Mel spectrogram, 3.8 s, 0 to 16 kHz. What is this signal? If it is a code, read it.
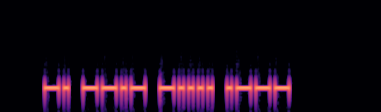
Morse code, heard as a keyed tone, about 25 wpm, 700 Hz. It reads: NQ6J
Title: USA Call Signs - 4 Characters - 3x Character Spacing - 25wpm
